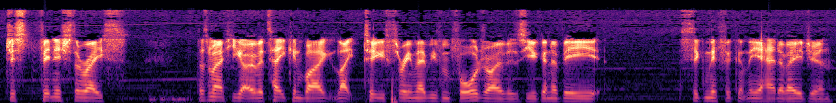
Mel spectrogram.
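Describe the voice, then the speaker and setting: Bright-voiced male race commentator, lively. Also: on the low side, fairly quick. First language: English. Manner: lively, playful banter, excited at overtakes. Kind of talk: sim racing commentary.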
